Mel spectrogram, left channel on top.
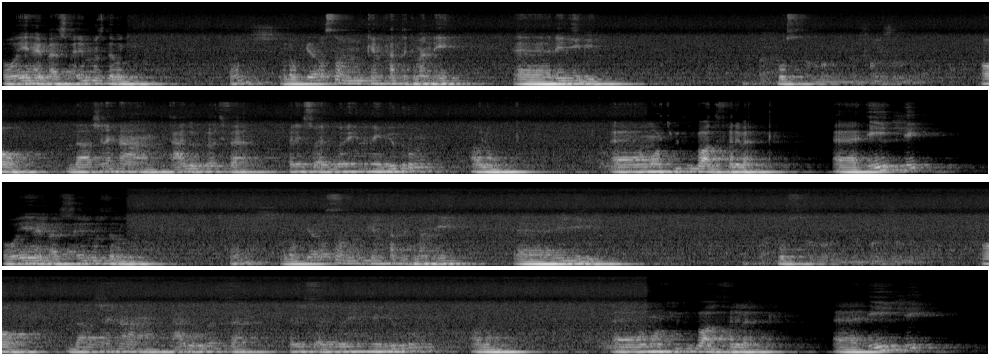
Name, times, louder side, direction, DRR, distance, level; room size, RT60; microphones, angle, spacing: voice 1, 0.0-1.5 2.3-4.6 5.1-6.1 7.8-8.0 9.8-10.2 10.5-12.4 12.7-14.2 14.6-15.0 15.9-17.6 18.2-19.0, left 1 dB, 85° left, 6 dB, 1.5 m, -22 dB
sound 1, 1.2-16.3, right 3 dB, 15° right, 1.7 m, -42 dB
voice 2, 2.3-2.8 7.4-9.2 15.8-16.2 18.5-19.0, left 2 dB, 40° left, 2 dB, 4.7 m, -43 dB
27.5 x 14.0 x 8.6 m, 1.3 s
head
